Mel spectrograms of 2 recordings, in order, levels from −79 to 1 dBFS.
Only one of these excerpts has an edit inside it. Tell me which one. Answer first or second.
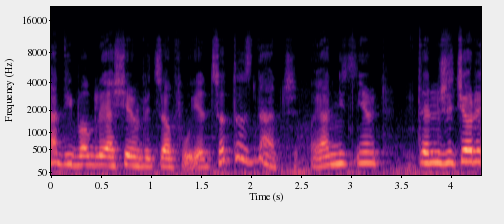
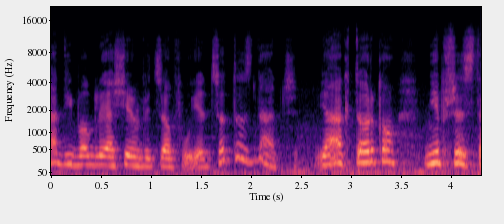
first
